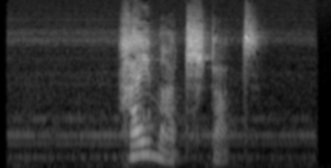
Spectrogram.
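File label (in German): "Heimatstadt", German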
